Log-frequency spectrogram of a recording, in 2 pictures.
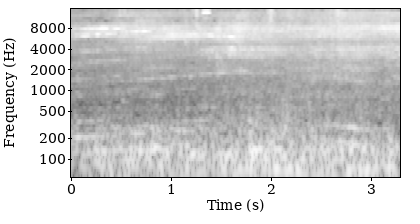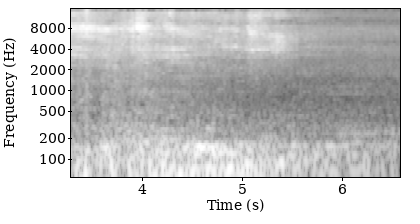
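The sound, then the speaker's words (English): Steady, loud engine rumble and broad roar of a simulated car driving off-road in extreme weather, continuous throughout with gentle swells in intensity. “Commencing SimCar off-road and extreme weather sequence.”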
